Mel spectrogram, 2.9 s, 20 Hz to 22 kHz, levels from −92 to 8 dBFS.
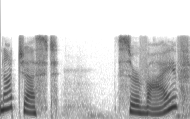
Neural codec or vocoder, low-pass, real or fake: none; 7.2 kHz; real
